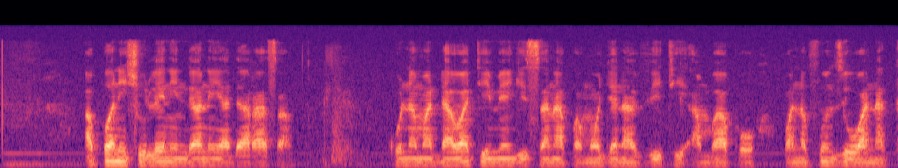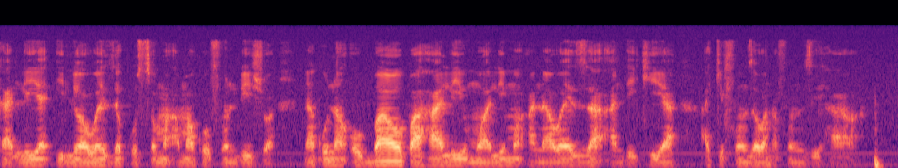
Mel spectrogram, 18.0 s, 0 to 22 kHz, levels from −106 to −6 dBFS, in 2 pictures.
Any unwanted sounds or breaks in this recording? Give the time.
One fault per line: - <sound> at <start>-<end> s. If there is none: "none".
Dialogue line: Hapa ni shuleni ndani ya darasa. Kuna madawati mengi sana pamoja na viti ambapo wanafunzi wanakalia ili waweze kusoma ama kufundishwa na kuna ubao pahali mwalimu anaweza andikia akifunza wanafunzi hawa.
- sneeze at 3.2-3.7 s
